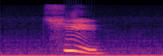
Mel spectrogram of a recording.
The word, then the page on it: qu4: pinyin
